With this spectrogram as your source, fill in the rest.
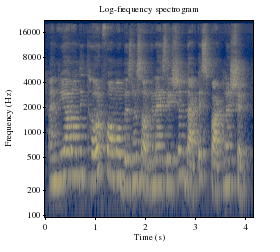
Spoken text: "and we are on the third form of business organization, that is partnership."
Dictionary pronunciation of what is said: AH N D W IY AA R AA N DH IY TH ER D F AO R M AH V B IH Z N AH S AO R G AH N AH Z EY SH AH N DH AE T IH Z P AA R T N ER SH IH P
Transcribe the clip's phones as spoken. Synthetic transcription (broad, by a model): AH N D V IY AA R AA N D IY T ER D F AO R M AH V B IH Z N AH S AO R G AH N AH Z EY SH AH N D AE T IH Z P AA R T N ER SH IH P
